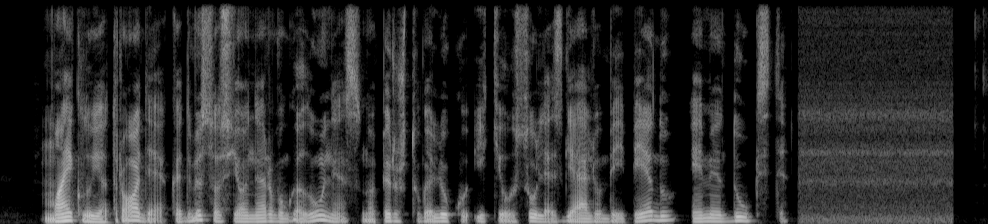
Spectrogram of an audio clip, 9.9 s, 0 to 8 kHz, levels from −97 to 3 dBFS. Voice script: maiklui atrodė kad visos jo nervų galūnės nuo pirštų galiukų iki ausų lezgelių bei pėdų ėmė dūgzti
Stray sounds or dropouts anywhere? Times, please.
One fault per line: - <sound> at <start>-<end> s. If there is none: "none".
none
